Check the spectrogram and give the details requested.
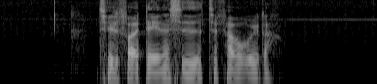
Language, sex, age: Danish, male, 35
